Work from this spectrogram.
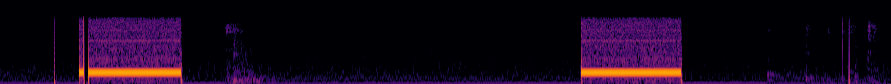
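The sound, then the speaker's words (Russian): Telephone ringback tone while an automated system calls a subscriber: two steady electronic tone bursts, each about one second long, separated by a long silence, with a few faint clicks in between. “Для соединения с абонентом нажмите кнопку. Начинаем звонить абоненту. Ожидайте соединения.”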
